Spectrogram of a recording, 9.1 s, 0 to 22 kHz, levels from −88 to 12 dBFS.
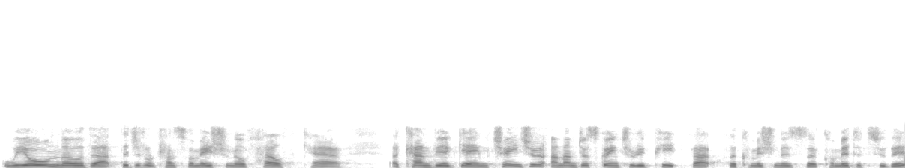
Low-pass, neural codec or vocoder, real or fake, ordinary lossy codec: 5.4 kHz; codec, 16 kHz, 4 kbps, FunCodec, trained on LibriTTS, 50 frames a second; fake; Opus, 24 kbps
